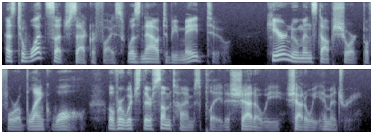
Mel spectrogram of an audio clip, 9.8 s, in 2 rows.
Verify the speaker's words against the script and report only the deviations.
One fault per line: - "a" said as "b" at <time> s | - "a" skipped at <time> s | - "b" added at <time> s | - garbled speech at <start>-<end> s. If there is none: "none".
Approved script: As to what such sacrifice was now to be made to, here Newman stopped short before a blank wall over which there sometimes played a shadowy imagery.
- "shadowy" added at 8.7 s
